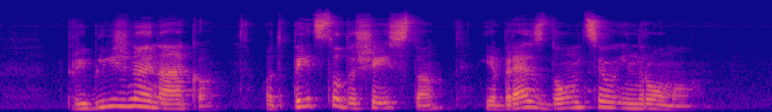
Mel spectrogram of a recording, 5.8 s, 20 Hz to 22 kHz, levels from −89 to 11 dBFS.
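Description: No technical faults occur at any point, so there is nothing to describe in time order.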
